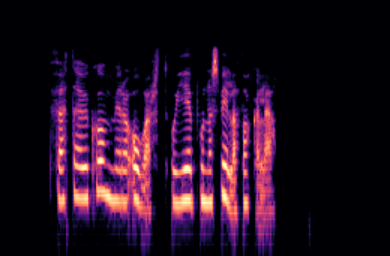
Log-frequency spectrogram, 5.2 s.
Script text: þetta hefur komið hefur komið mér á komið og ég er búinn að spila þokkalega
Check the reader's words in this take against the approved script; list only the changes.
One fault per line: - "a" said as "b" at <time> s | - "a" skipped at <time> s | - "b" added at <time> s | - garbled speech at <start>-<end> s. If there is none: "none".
- "hefur komið" skipped at 1.5 s
- "komið" said as "óvart" at 1.8 s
